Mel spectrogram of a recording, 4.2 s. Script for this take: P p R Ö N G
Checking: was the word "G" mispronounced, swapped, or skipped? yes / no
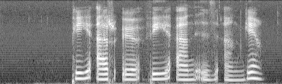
no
